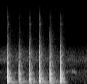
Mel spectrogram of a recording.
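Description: Six quick, evenly spaced knocks on a room door, fairly loud, each with a short hollow ring, followed by near silence.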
